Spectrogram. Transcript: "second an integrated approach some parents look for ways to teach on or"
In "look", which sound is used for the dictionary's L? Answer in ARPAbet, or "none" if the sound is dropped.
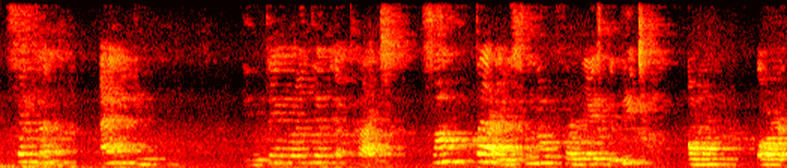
W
